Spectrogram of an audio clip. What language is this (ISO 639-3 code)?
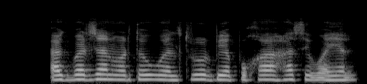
pus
